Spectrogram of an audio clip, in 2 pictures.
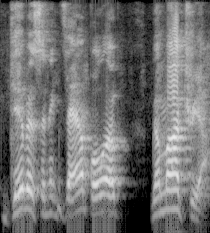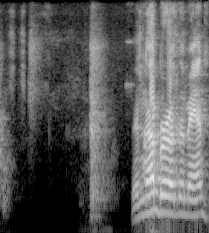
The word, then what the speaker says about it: gematria: So most people say that's, how do you say that? Geramia? Did you say that? Geramia. Gematria, yeah. And then I've seen many debates.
